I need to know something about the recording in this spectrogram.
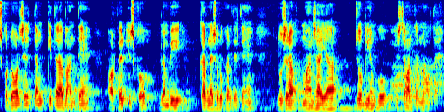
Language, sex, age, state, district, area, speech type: Urdu, male, 30-45, Delhi, Central Delhi, urban, spontaneous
